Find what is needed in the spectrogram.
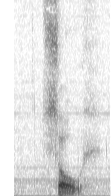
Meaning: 1. the sun (star which illuminates one side of the Earth) 2. sun (applied to any star or used metaphorically) 3. poppy
- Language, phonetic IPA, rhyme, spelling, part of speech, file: Icelandic, [ˈsouːl], -ouːl, sól, noun, Is-sól.oga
